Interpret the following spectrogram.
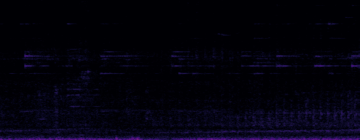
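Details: Soft music with chime-like tones over a low rumble, and no animal sound at all.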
